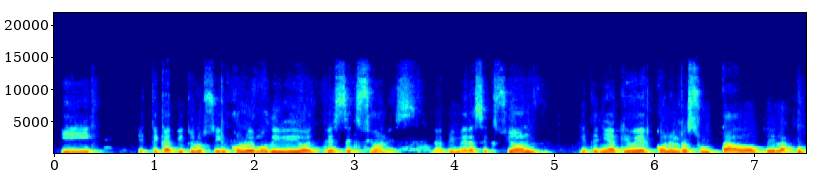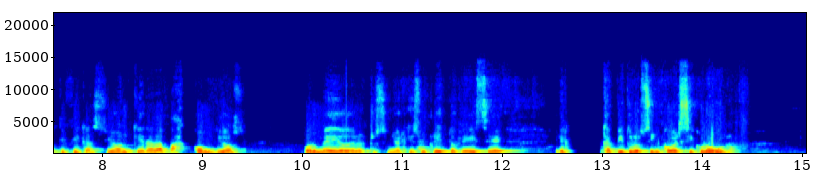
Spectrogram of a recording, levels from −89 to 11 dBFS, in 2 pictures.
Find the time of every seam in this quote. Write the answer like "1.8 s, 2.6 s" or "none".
12.8 s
